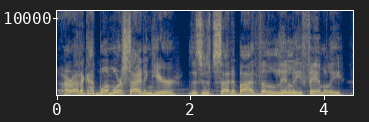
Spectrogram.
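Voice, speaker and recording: A performer playing an irreverent, excitable non-human cryptid podcaster in a comedic audio drama, talking in folksy slang. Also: medium pitch, normal speed, soft background music, lightly acted. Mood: playful skeptical. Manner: folksy slangy casual speech, chuckling. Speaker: co-host of a cryptid discussion show. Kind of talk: improvised comedic audio fiction banter.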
